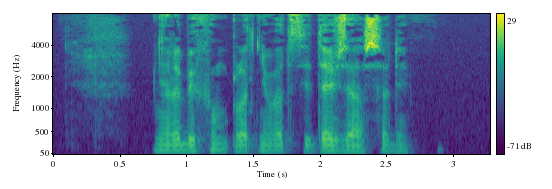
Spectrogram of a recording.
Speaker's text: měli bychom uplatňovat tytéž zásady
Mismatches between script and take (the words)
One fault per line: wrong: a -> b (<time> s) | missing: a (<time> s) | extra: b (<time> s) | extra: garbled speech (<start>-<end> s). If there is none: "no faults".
no faults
